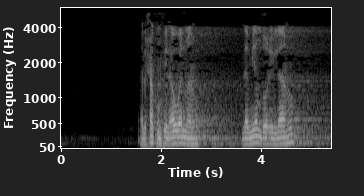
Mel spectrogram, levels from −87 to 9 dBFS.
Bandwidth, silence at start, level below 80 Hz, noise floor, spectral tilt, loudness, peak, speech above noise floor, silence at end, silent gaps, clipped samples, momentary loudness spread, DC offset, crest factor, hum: 5.6 kHz; 1.6 s; -58 dBFS; -77 dBFS; -10 dB/octave; -30 LUFS; -14 dBFS; 48 dB; 0 s; none; under 0.1%; 19 LU; under 0.1%; 18 dB; none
